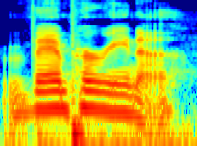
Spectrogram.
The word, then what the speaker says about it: Vampirina: It's vampire and ballerina mixed together. Vampirina.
